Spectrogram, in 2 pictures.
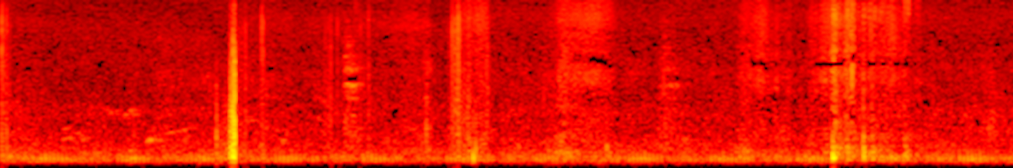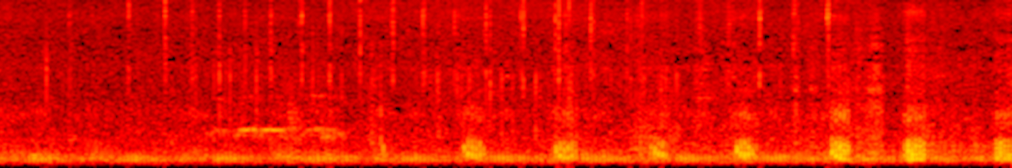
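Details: Soft, continuous purring from a kitten only one day old, a low pulsing hum with scattered clicks and faint short higher sounds toward the end.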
